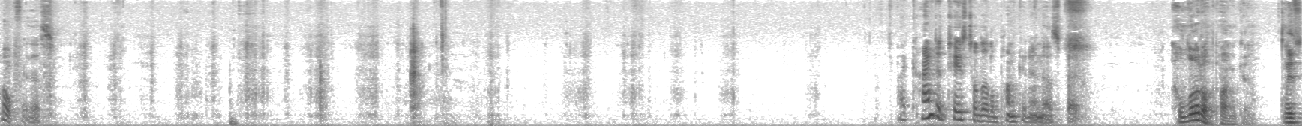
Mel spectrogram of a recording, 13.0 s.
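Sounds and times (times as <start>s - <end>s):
cereal being chewed: 0.4s - 9.0s.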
